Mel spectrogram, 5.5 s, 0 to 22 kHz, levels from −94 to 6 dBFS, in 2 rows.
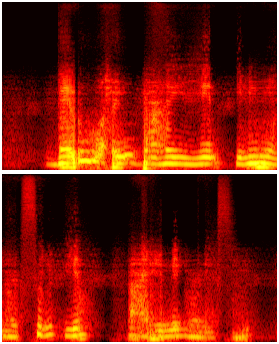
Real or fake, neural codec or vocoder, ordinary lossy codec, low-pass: fake; codec, 44.1 kHz, 0.9 kbps, DAC; none; none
